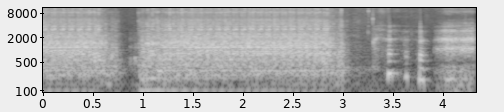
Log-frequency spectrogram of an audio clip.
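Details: Overlocker finishing an angled seam on featherweight cotton voile, blade not in use; fast, even stitching whir with a short stop and some fabric handling near the end; runs smoothly and sounds healthy.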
